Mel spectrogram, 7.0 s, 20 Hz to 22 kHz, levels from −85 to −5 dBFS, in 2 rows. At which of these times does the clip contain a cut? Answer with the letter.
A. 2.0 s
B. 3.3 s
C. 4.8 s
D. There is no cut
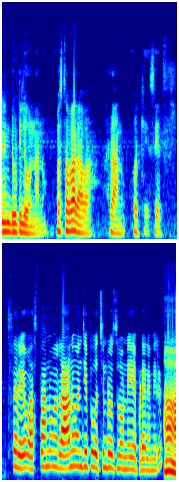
D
